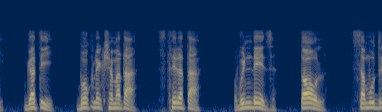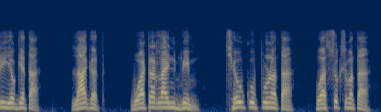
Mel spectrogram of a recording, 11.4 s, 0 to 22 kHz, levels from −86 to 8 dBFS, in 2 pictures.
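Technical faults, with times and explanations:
0.07 to 10.47 s, AMR comfort noise: ten gaps of 160 to 360 ms. No speech frames were sent, so smooth synthetic noise replaces the real background.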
